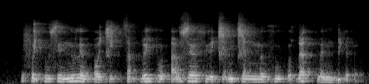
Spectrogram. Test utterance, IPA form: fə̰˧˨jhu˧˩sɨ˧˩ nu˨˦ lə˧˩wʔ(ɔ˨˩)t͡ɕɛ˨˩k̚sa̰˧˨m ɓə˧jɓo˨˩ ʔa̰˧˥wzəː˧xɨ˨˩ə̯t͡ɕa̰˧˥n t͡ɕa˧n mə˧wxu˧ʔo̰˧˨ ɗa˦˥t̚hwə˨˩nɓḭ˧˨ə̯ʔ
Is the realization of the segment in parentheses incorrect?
no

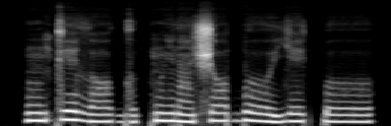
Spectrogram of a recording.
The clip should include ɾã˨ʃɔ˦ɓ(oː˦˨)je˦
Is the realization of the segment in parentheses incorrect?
no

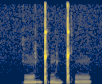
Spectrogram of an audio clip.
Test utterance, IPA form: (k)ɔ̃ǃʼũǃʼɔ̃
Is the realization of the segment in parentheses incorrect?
no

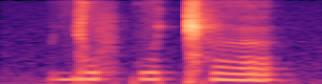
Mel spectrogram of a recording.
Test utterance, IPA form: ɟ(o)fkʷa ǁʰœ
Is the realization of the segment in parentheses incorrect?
no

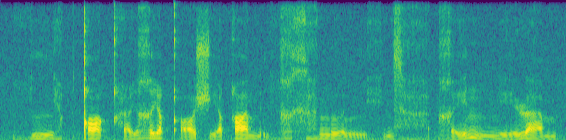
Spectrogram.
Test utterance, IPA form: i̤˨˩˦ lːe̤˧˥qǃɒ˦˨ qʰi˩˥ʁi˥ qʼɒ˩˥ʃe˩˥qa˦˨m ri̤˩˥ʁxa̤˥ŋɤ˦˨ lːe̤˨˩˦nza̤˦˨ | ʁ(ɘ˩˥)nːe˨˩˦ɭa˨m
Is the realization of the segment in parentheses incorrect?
yes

